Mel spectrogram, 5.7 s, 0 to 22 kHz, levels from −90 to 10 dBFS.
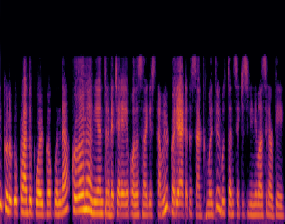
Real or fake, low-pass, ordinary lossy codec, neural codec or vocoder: fake; none; none; codec, 16 kHz, 0.5 kbps, X-Codec, HuBERT features, trained on general audio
